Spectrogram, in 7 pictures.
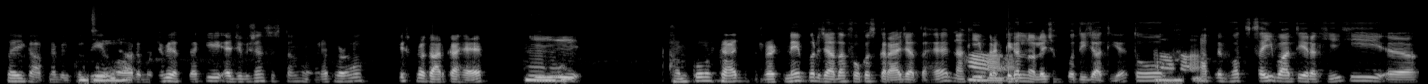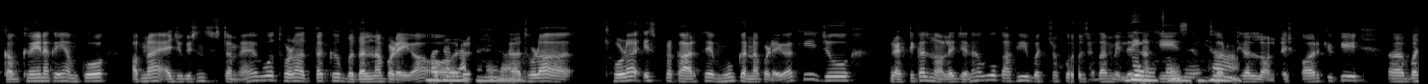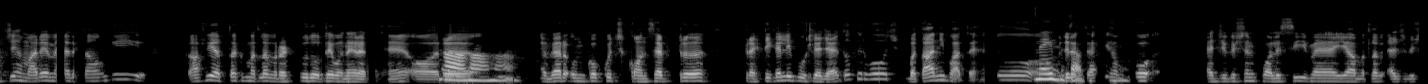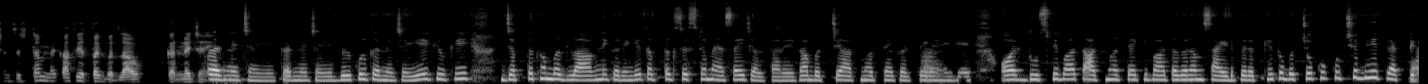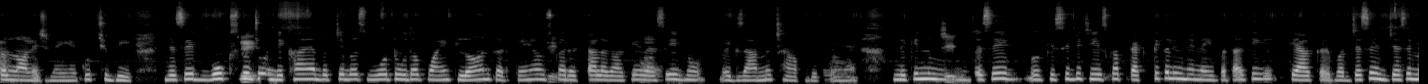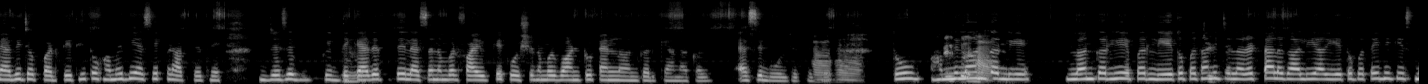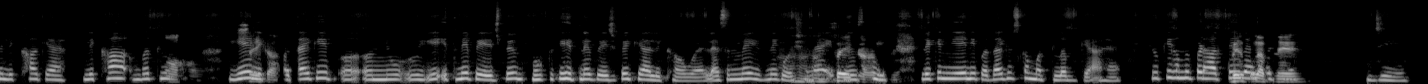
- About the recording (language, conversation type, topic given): Hindi, unstructured, क्या पढ़ाई के तनाव के कारण बच्चे आत्महत्या जैसा कदम उठा सकते हैं?
- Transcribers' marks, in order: distorted speech; static; in English: "एजुकेशन सिस्टम"; in English: "फ़ोकस"; in English: "प्रैक्टिकल नॉलेज"; in English: "एजुकेशन सिस्टम"; in English: "मूव"; in English: "प्रैक्टिकल नॉलेज"; in English: "थॉरीटिकल नॉलेज"; in English: "कॉन्सेप्ट प्रैक्टिकली"; in English: "एजुकेशन पॉलिसी"; in English: "एजुकेशन सिस्टम"; in English: "सिस्टम"; in English: "साइड"; in English: "प्रैक्टिकल नॉलेज"; in English: "बुक्स"; in English: "टू-द-पॉइंट लर्न"; in English: "एग्ज़ाम"; in English: "प्रैक्टिकल"; in English: "लेसन नंबर फाइव"; in English: "क्वेश्चन नंबर वन टू टेन लर्न"; in English: "लर्न"; in English: "लर्न"; in English: "पेज"; laughing while speaking: "बुक के इतने"; in English: "बुक"; in English: "पेज"; in English: "लेसन"; in English: "क्वेश्चन"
